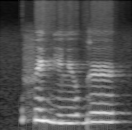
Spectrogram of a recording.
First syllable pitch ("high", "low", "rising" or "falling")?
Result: high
